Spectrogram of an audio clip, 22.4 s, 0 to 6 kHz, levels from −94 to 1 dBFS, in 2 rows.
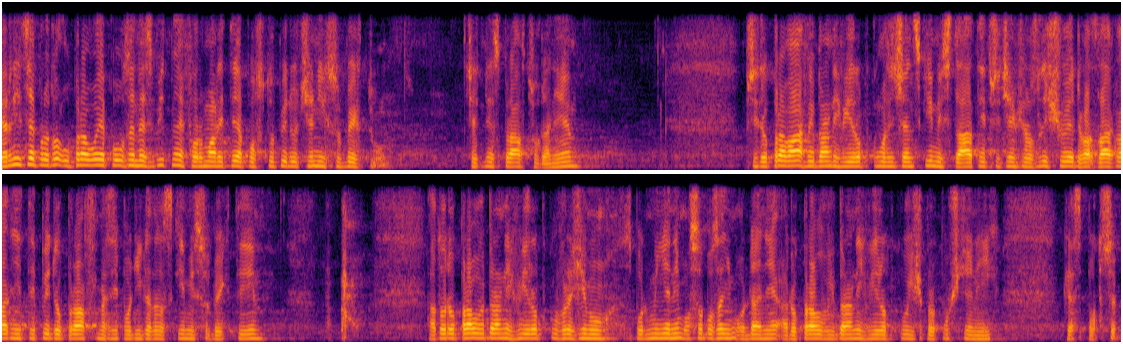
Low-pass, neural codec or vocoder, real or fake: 5.4 kHz; vocoder, 22.05 kHz, 80 mel bands, HiFi-GAN; fake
